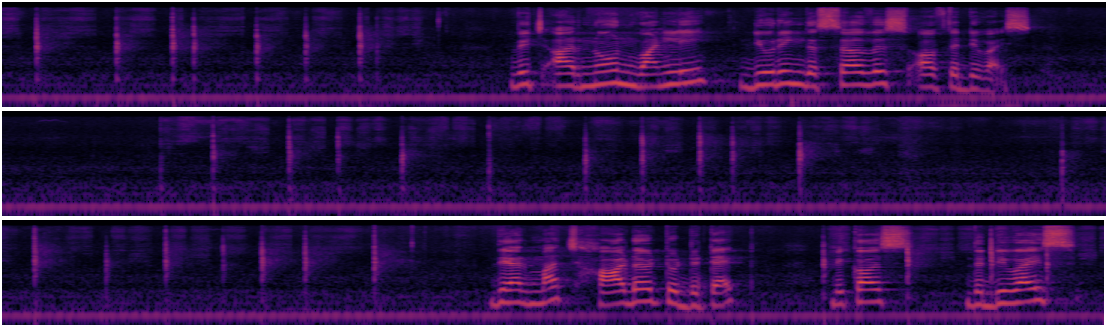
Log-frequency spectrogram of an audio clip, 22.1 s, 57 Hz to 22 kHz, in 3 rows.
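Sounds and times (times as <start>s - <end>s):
chalk tapping and scratching: 0.0s - 2.9s, 8.4s - 13.6s, 14.4s - 17.5s, 20.2s - 22.0s
steady low hum: 0.0s - 22.0s.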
